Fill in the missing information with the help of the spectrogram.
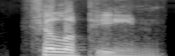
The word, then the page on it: Philippine: American English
